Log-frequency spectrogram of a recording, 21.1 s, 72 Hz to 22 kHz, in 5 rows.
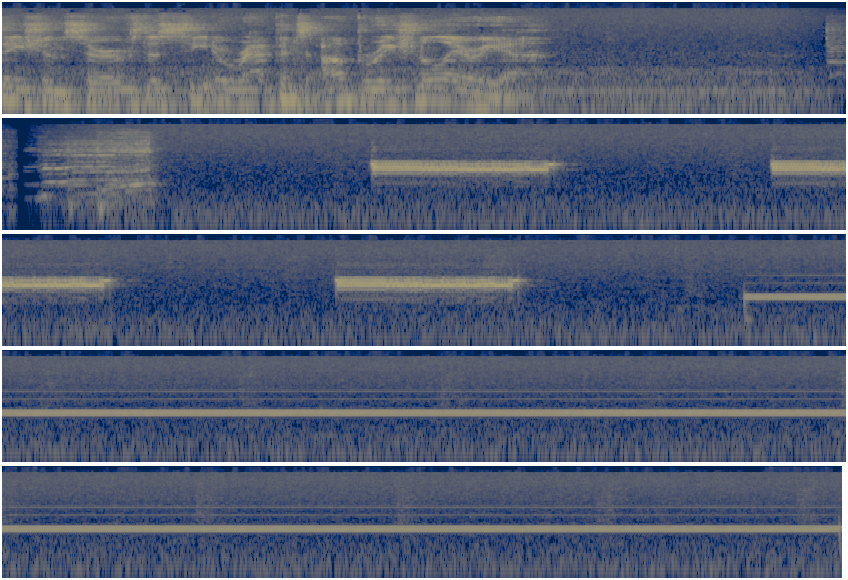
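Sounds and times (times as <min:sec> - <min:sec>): two-tone attention signal: 0:12.2 - 0:21.0.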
